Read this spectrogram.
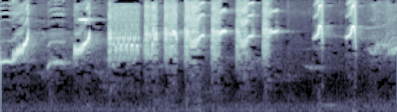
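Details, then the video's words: Orange-headed thrush in 'ngecip ngecit ngeplong' style song, used to stir other birds into singing, with rising whistled slurs followed by a fast run of loud, harsh, buzzy high notes and sharp chips. "SUARA ANIS MERAH NGECIP NGECIT NGEPLONG PEMANCING BIRAHI AGAR IKUT BUNYI"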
